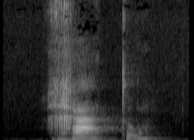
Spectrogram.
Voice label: "Rato", Portuguese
